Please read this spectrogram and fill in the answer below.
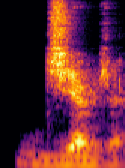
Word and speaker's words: Djoser: I can never pronounce that. Is a D and a J right next to each other. Djoser.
